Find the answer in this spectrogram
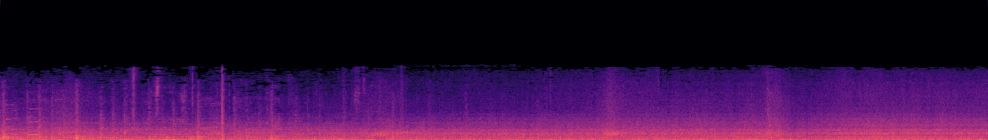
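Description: Car driving along a highway, heard from inside the cabin: steady engine and road noise with a constant low hum, mixed with indistinct voices and faint music.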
